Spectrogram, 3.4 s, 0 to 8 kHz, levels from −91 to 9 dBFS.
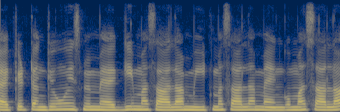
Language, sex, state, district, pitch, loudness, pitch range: Hindi, female, Chhattisgarh, Jashpur, 200 Hz, -16 LUFS, 195-210 Hz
